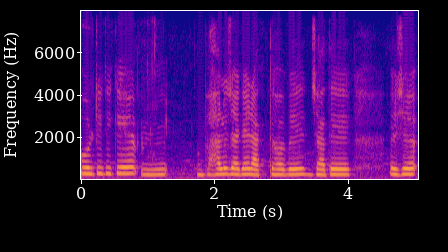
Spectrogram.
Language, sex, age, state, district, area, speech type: Bengali, female, 18-30, West Bengal, Darjeeling, urban, spontaneous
